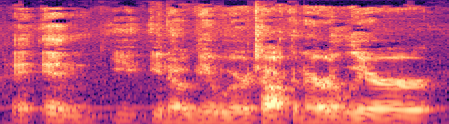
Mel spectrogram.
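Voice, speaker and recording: A middle-aged man hosting a podcast, chatting in a relaxed way with lots of fillers. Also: mid-range voice, fast talker. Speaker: podcast host. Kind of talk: casual interview talk. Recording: faint background noise.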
